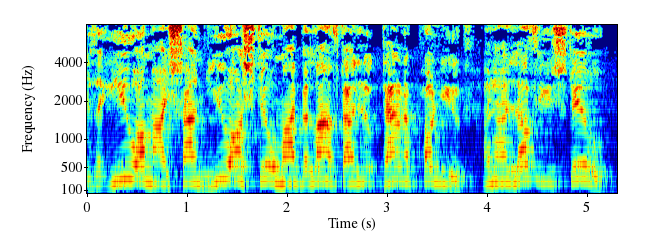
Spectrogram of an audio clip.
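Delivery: high, loud, fervent assurance; preacher voicing God with passionate conviction; encouraging Father. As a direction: call down encouragement to a beloved son. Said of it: "He speaks to encourage his Son".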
